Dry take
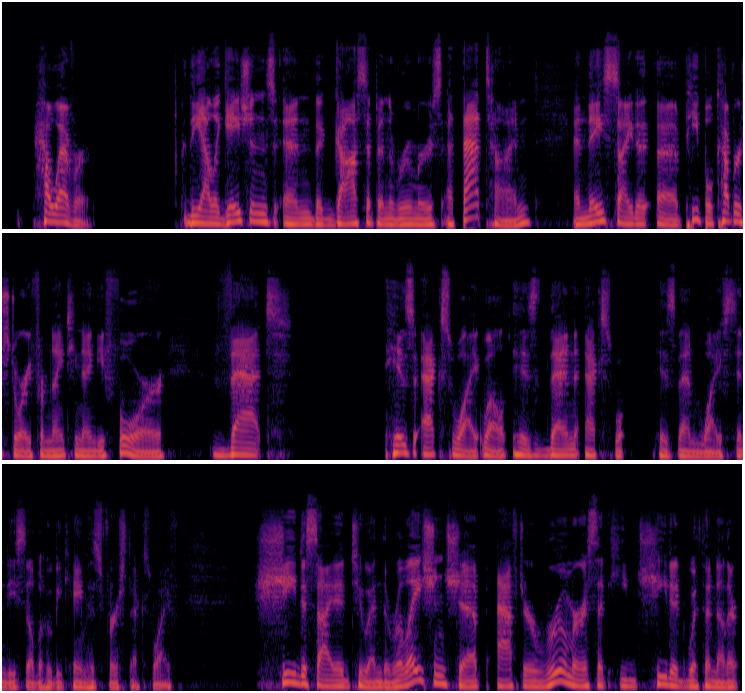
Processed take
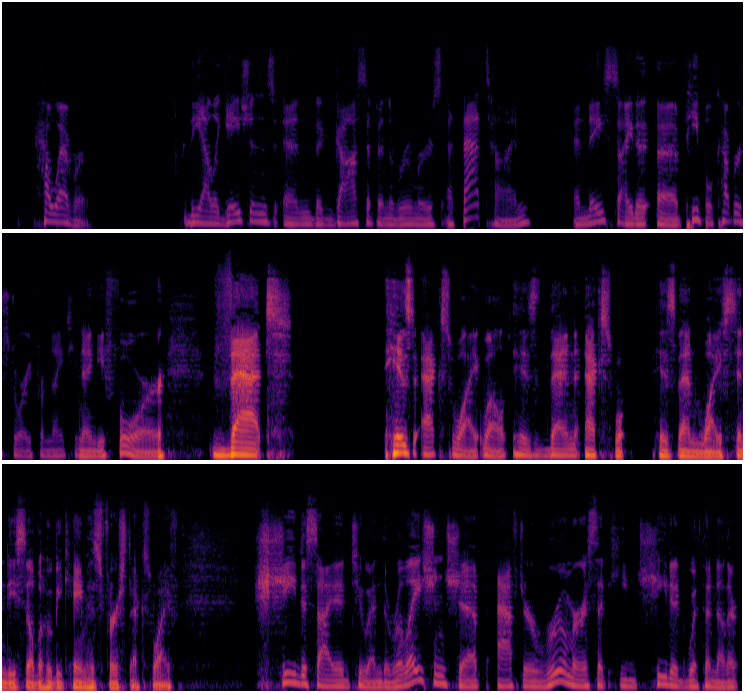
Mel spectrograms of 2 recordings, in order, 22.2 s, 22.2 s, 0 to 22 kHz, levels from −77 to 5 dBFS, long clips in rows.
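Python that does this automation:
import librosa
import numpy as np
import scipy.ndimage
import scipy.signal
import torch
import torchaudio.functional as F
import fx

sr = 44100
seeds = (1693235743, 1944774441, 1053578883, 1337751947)

y = fx.gain(x, sr, db=fx.steps((0.0, -14.0), (6.23, -7.0), (7.02, -14.5), (8.18, -3.0), (8.97, 8.5), (11.48, -1.5), (13.17, 5.0), (17.48, -4.0)))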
